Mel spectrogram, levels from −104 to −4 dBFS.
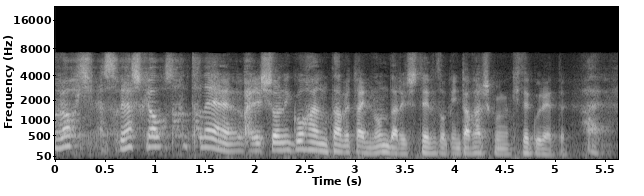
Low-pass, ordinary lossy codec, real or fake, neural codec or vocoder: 7.2 kHz; MP3, 64 kbps; fake; codec, 16 kHz in and 24 kHz out, 0.6 kbps, FocalCodec, streaming, 4096 codes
